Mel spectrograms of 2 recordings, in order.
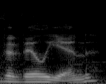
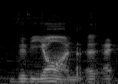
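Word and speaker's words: Vivillon: spelled it's spelled vivon so it's not vvillian but because Spanish or Latin pronunciation of the dou L yeah vivon vivon sounds really cool oh my God all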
